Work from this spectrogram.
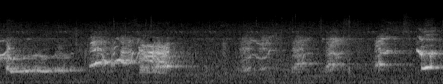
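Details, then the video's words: Beagles rabbit hunting in the rain: a pack bays in overlapping bursts, drawn-out harmonic howls and yelps with short pauses between, steady rain hiss underneath. "rabbit hunting with beagles in the rain"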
